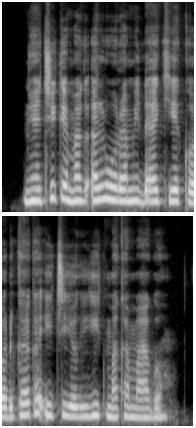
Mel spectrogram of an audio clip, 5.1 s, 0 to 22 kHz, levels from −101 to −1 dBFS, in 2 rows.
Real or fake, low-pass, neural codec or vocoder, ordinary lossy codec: fake; none; vocoder, 44.1 kHz, 128 mel bands, Pupu-Vocoder; none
